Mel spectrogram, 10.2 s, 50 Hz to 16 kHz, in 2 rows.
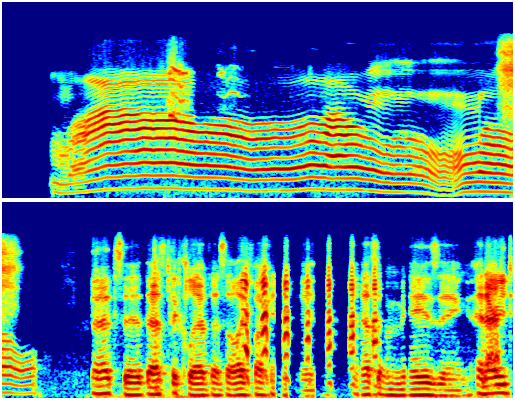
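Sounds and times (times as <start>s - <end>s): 
person imitating a tomcat's mating yowl: 0.5s - 5.5s, 7.5s - 9.0s
speech: 0.7s - 1.0s, 6.1s - 10.2s
laughter: 6.1s - 10.2s.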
